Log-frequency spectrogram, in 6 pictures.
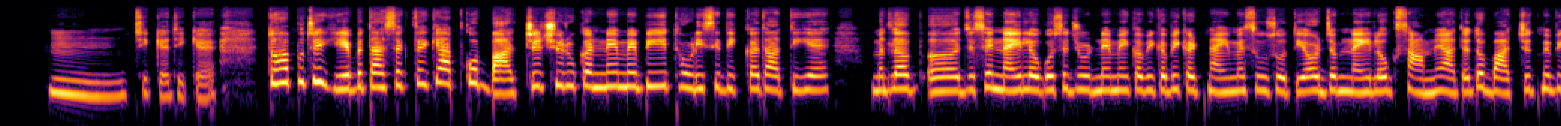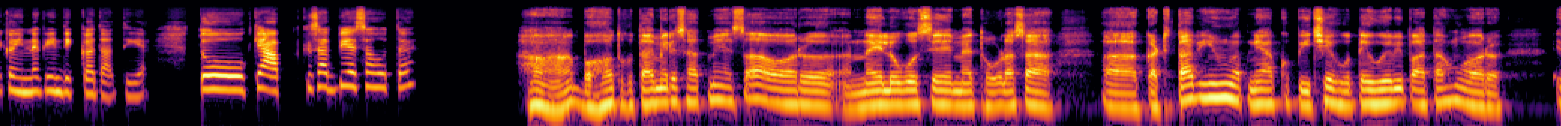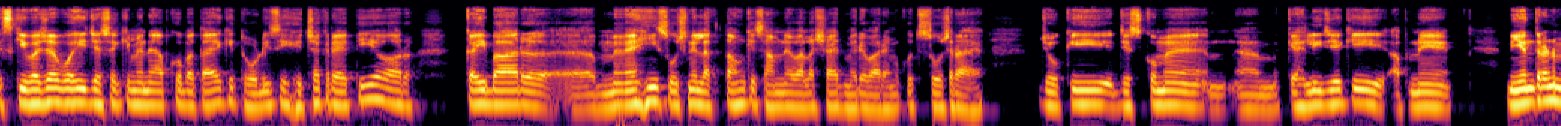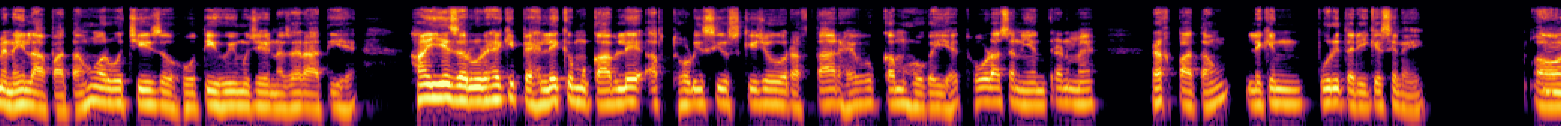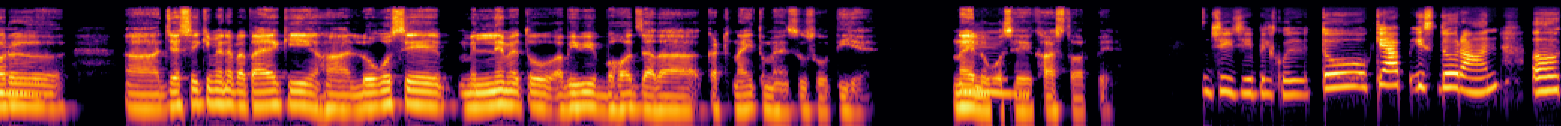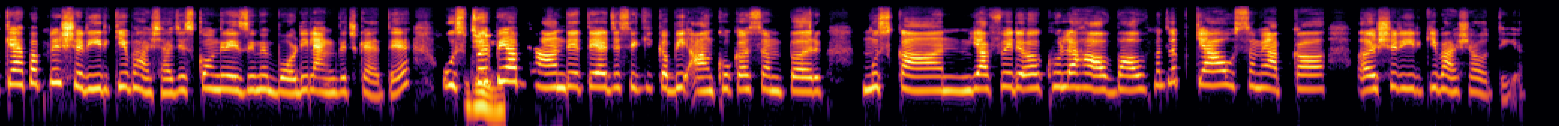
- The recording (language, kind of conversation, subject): Hindi, advice, सामाजिक आयोजनों में मैं अधिक आत्मविश्वास कैसे महसूस कर सकता/सकती हूँ?
- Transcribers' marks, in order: in English: "बॉडी लैंग्वेज"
